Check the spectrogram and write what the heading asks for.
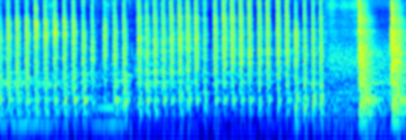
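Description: Hammer tapping a wood block to drive a snowmobile slider onto the skid rail: a fast, even run of sharp taps, about a dozen a second, then two heavier knocks near the end.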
